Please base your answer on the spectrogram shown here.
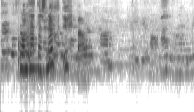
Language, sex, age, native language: Icelandic, female, 9, Icelandic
